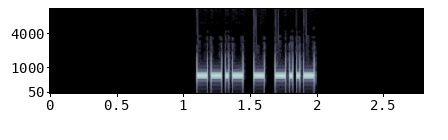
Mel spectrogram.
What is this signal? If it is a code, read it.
Morse code, heard as a keyed tone, about 44 wpm, 700 Hz. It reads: QTX
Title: Q-Codes 45wpm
